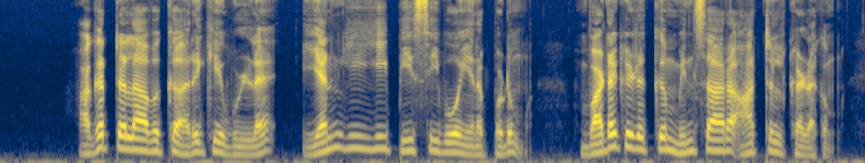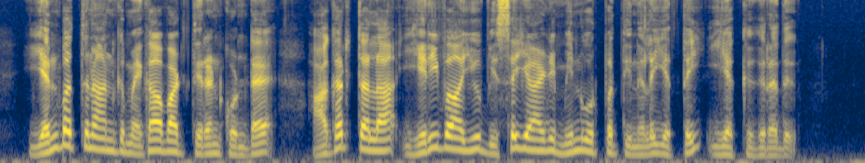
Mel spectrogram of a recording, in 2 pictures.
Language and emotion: Tamil, neutral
